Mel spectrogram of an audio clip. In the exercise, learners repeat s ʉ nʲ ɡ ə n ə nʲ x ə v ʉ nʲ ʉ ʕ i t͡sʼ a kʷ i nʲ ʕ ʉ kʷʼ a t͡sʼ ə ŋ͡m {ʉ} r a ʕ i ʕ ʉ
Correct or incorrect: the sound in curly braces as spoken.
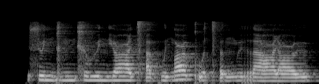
correct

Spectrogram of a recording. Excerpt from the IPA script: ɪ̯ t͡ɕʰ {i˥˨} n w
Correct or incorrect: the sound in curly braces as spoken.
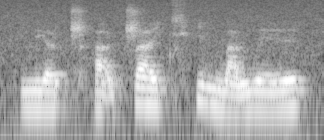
correct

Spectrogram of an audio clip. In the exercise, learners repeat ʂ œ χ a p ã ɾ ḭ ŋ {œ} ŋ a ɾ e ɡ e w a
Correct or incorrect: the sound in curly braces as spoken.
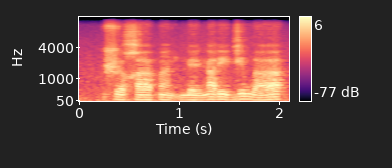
incorrect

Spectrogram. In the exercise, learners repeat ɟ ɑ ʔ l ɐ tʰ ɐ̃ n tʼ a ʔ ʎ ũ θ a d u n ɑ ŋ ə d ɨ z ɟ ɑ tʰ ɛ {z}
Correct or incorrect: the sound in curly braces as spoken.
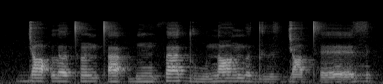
correct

